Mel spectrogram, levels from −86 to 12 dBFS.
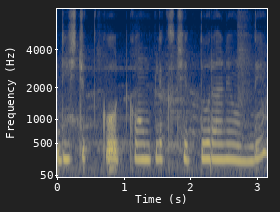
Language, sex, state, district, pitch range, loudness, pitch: Telugu, female, Andhra Pradesh, Chittoor, 240-250 Hz, -20 LUFS, 245 Hz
